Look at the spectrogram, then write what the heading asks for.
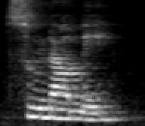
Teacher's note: I know that's quite difficult because we don't have that in English, or I'm not really sure about other languages, but I think it's quite difficult. So imagine like T and S together, tsunami. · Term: bukva C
